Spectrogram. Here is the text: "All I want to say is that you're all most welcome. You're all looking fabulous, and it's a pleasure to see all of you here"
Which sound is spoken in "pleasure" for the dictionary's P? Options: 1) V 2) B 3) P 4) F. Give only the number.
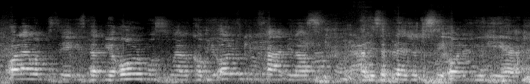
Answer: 3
